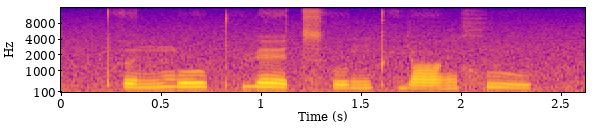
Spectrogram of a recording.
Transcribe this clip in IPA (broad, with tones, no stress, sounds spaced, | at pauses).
pʰ ə˨˦ n m o˦ ʊ̯ pʰ ɥ ɛ˥˨ t͡sʰ ʊ˨˦ ŋ pʰ j ɑ˨˦ ŋ x u˥˨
